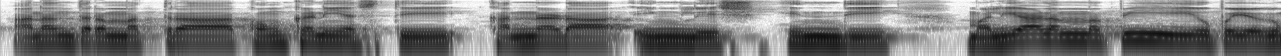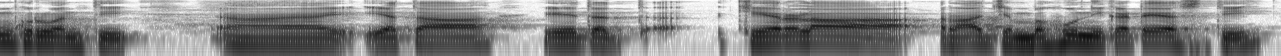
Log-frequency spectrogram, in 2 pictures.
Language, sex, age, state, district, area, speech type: Sanskrit, male, 30-45, Karnataka, Udupi, urban, spontaneous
